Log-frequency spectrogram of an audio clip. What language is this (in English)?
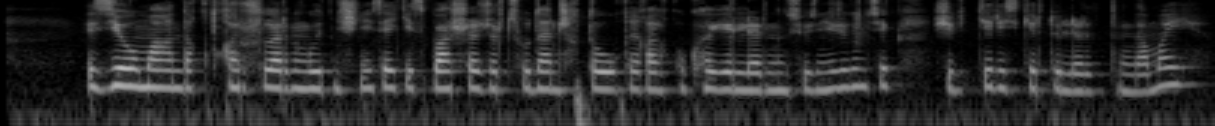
Kazakh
